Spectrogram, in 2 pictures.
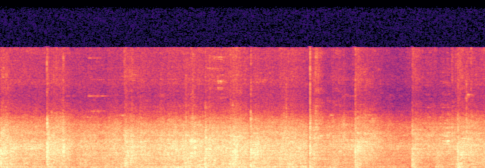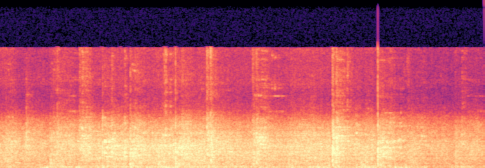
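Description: Running noise of a moving Pakistan Railways passenger train, heard from outside an open coach window. Wheels rumble steadily on the track, with scattered clicks at uneven intervals over the rail joints.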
